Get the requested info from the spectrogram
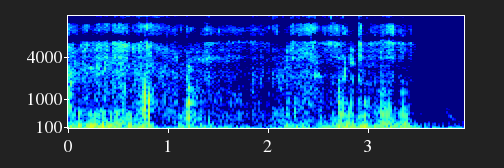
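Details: Snoring English bulldog producing low, rough rumbles and snorts at the start, then irregular snuffles and small clicking breath sounds before falling quiet near the end.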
